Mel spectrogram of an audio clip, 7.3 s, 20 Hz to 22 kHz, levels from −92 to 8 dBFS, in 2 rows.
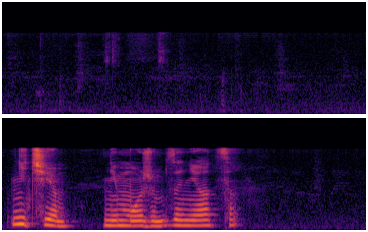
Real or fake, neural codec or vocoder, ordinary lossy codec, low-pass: real; none; none; 7.2 kHz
